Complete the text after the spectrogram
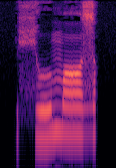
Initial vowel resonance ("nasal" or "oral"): oral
